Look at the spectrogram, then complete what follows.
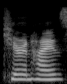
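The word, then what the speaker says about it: Ciarán Hinds: The villain in this film, another fun Game of Thrones tie-in, is a CGI creation called Steppenwolf, voiced by Kieran Hines. Did I get that name wrong? I hope not. And, no, that's right.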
